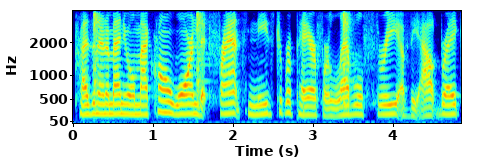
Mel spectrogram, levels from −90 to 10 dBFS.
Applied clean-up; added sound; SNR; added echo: none; Snare drum; 16 dB; none.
